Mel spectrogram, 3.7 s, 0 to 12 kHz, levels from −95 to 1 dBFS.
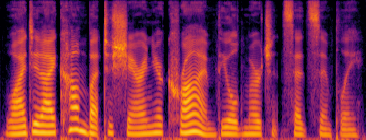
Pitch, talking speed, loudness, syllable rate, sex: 170 Hz, 245 wpm, -16 LUFS, 5.4 syllables/s, female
